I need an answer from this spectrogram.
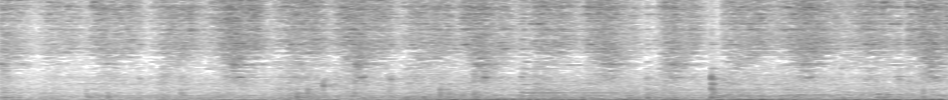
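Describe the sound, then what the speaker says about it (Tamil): Moong dal is stirred as it dry-roasts in a pan, making repeated soft scraping and rustling strokes at a steady rhythm, fairly quiet and close, with no voices. "இப்போ வந்து இதில் வந்து இந்த பைத்தம் பருப்பு இருக்குது பாருங்கள் இதை நம்ம கொஞ்சம் லைட்டாக வறுத்துக்கிடுவோம்"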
